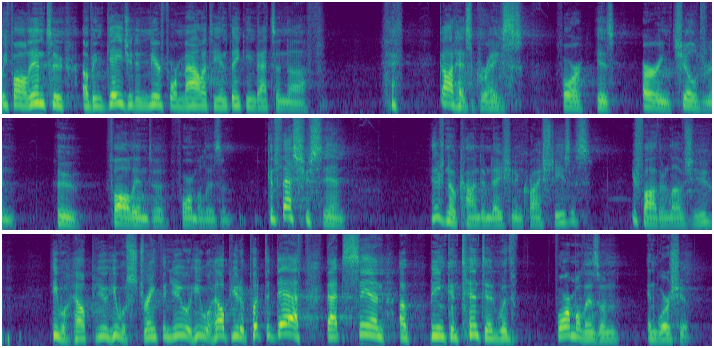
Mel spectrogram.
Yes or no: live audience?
yes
